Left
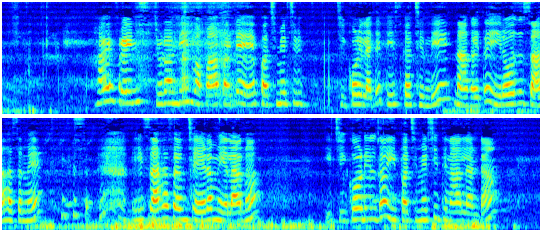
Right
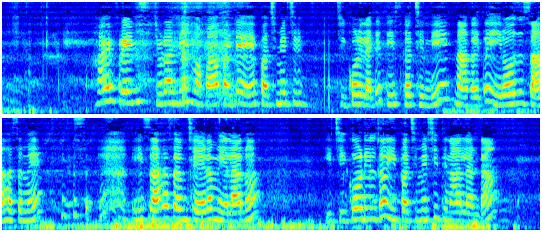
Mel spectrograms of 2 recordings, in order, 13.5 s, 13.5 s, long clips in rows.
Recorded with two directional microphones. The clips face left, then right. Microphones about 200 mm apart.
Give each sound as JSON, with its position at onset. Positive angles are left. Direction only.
{"t": 1.2, "sound": "a woman's voice", "side_deg": -5}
